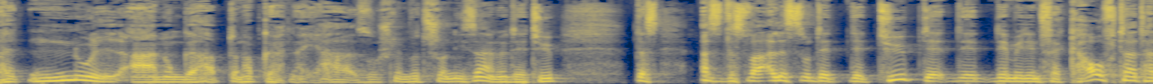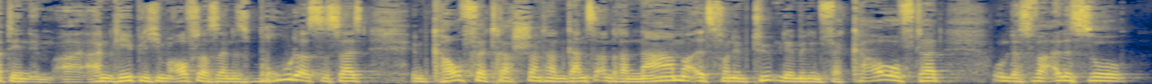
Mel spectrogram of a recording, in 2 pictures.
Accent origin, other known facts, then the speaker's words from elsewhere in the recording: Cologne, North Rhine-Westphalia, Germany; born there; als ich komme aus Köln gebürtig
